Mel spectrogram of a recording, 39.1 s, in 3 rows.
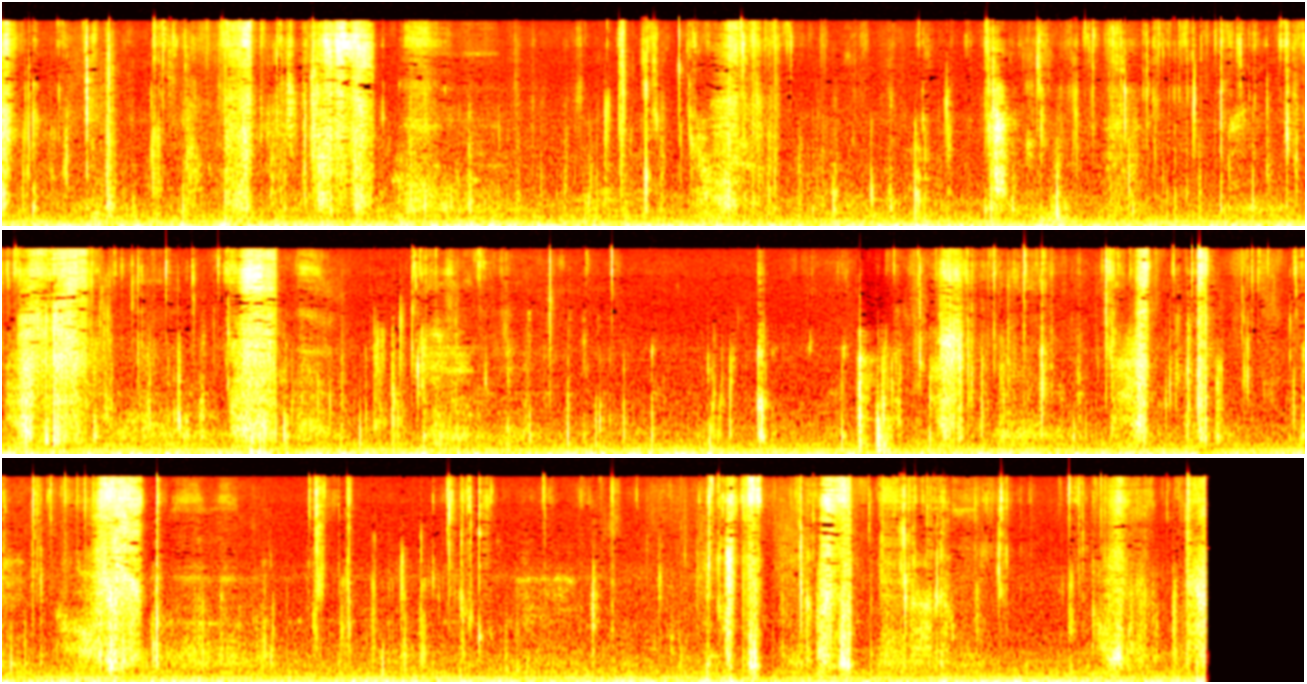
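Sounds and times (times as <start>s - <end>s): person biting and chewing: 9.1s - 16.0s, 32.0s - 38.1s.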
